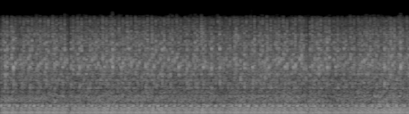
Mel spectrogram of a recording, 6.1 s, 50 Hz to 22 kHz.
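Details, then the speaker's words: O-84 (4A084) air-cooled flat-four with ECU fuel injection, just cold-started at about 75°F: brisk even pulsing with crisp mechanical chatter at 650 rpm, cold and rich until 140°F; normal cold idle. "that's 650 rpm idle and cold you'd never get that to do that 500 rpm right now because the engine is going through it cold and rich"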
